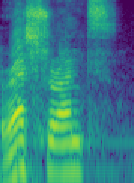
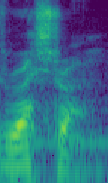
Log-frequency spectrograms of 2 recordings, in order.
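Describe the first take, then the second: First: "restaurant" with a sounded final T; firm, raised "restaurant" closing on T; English pronunciation. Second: "restaurant" with the final T dropped; French-style pronunciation. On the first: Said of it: "still pronounce it the English way". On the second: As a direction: end "restaurant" on a nasal vowel, no T. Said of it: "and not the original way". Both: Shown as a demonstration.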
